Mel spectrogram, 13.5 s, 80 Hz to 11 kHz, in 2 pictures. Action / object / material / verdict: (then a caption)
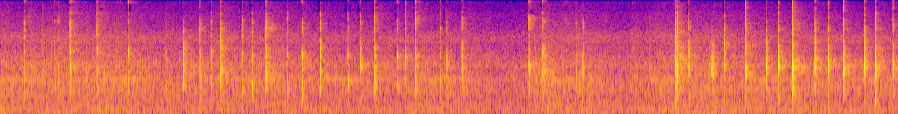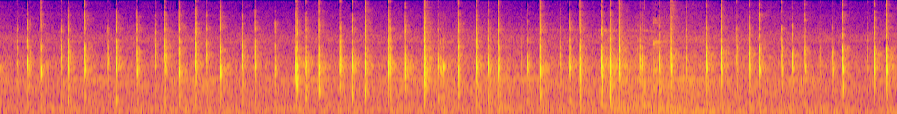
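tap / small clear plastic box tapped with fingernails / plastic / none. Long painted nails tap rapidly on a small, hollow, clear plastic retail box of invisibobble hair spirals held in both hands. The taps are quick, dry and clicky, centred around 1.5 kHz with bright upper edges, and each dies almost instantly. The tapping runs in uneven bursts with a brief pause near four seconds, then grows denser and slightly louder for the rest of the clip.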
